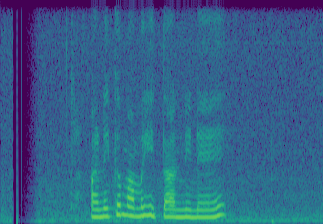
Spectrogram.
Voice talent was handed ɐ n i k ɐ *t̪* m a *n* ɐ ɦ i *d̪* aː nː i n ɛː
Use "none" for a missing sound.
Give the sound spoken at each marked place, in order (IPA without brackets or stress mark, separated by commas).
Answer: none, m, t̪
